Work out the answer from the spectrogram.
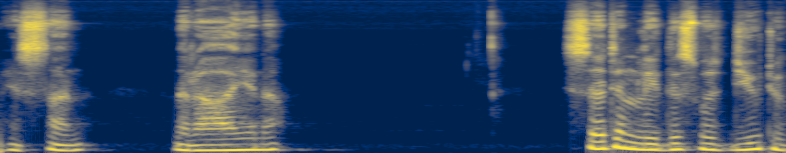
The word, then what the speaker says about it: Narayana: And Srila Prabhupada says in another place that this name has 4 syllables. Therefore, Narayana. That's why I pronounced it like that.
